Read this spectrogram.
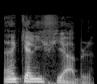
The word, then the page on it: inqualifiable: francais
